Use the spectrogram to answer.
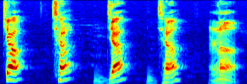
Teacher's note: च यानी तालव्य, यानी जीभ जो है अपने तालु को टच होती है, तो उसको बोलते हैं तालव्य वर्ण, यानी च, छ, ज, झ, ण।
